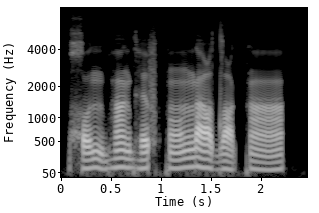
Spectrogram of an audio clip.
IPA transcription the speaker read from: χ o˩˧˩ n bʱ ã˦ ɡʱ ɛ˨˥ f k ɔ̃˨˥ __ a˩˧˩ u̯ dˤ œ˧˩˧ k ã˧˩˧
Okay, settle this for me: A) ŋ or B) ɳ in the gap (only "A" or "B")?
A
